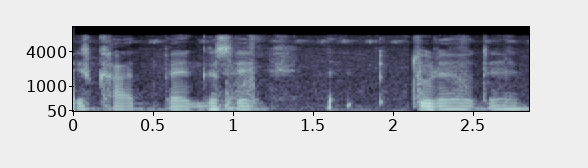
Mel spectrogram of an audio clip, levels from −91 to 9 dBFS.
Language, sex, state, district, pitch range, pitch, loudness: Hindi, male, Maharashtra, Washim, 110-120 Hz, 115 Hz, -18 LUFS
